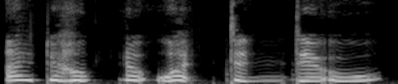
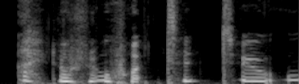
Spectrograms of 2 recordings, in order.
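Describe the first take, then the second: First: High, tearful wail; sobbing out her helplessness; broken, tearful plea; weeping. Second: High, helpless and lost; despairing. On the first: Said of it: "and wept". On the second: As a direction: at her wits' end. Julie before weeping. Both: Acted.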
